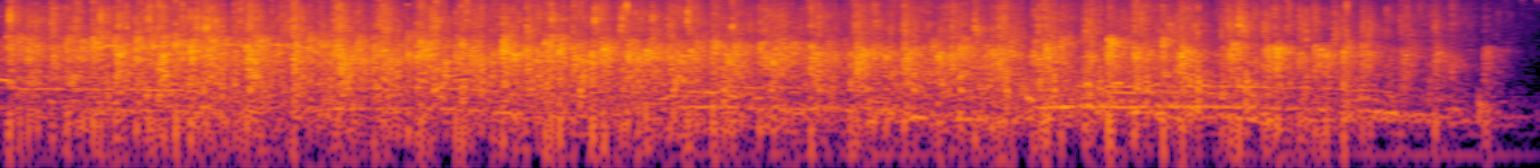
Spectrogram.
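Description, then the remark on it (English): Sustained applause from a large audience for everyone on stage at the end of a story performance with music, a dense steady wash of many hands clapping at once, holding level for about ten seconds before tapering off at the end. “Please give a round of applause for everyone up here.”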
